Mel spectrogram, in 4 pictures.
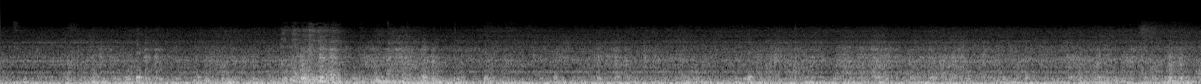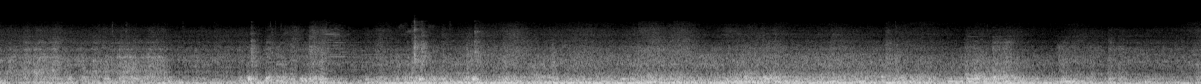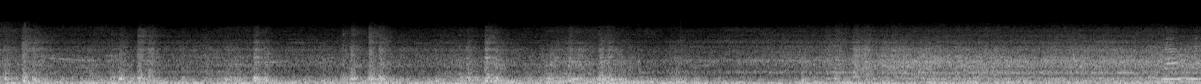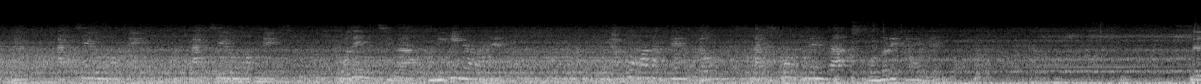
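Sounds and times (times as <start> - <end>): train wheels rumbling on rail: 0.0 - 48.0
clacks over rail joints: 2.8 - 6.3, 14.4 - 17.7, 27.4 - 30.4.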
